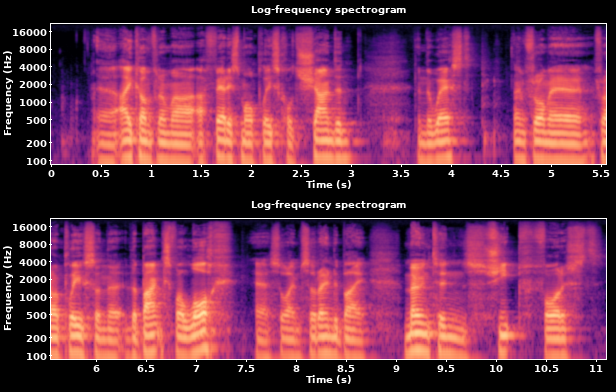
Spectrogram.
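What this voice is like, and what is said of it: General West Coast Scottish accent. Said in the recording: “My accent is, I suppose, what you can be best described as a general West Coast Scottish accent. ... My accent is very influenced by the language of Scots itself.”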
